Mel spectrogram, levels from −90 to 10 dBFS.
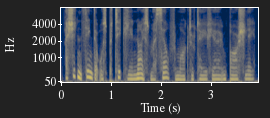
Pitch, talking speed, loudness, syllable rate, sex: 170 Hz, 165 wpm, -18 LUFS, 6.2 syllables/s, female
